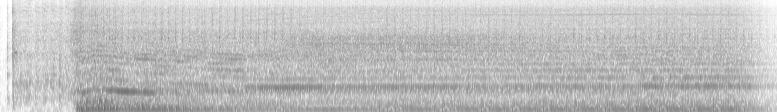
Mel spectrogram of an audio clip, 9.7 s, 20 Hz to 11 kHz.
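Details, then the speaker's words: C55 AMG 5.4 M113 V8, after replacing valve cover gaskets and 6 of its 24 lifters: cranks, catches and idles steady and much quieter; a faint light tick remains. "the car is running so much better it's so much quieter there's still a little bit of noise"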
